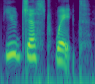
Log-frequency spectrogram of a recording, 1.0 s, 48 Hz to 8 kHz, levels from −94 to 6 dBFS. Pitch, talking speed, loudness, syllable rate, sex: 250 Hz, 190 wpm, -18 LUFS, 3.6 syllables/s, female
